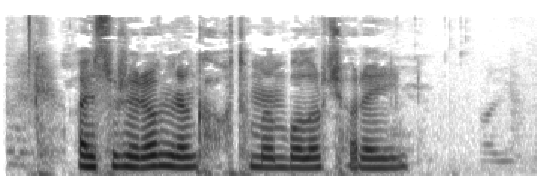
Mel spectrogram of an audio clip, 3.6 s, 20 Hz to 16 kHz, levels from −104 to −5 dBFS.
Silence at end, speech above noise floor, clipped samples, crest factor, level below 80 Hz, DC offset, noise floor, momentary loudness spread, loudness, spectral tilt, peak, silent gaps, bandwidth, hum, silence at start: 0.85 s; 41 dB; under 0.1%; 18 dB; -54 dBFS; under 0.1%; -62 dBFS; 15 LU; -22 LUFS; -4 dB/octave; -4 dBFS; none; 11.5 kHz; none; 0.2 s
